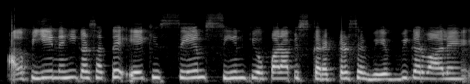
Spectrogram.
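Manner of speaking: normal talking voice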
